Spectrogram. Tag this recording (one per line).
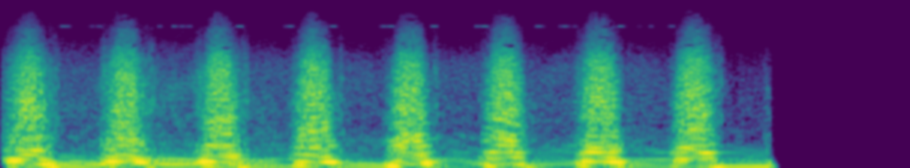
sounddesign
wobble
